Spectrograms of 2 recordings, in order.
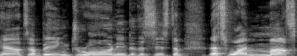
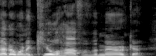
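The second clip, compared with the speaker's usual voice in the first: lower, quicker, softer mock quote; mock Trump; 5 semitones lower, 4 dB quieter, much faster than usual. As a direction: toss off a quick Trump line. Quoting Trump mockingly.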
